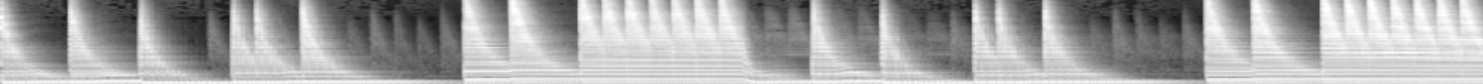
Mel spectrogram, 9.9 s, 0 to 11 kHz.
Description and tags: Synth BassFunk Dm 5
Ableton-Bass, Ableton-Loop, Bass, Bass-Groove, Bass-Loop, Bass-Recording, Bass-Sample, Bass-Samples, Beat, Compressor, Drums, Fender-Jazz-Bass, Fender-PBass, Funk, Funk-Bass, Funky-Bass-Loop, Groove, Hip-Hop, Jazz-Bass, Logic-Loop, Loop-Bass, New-Bass, Soul, Synth, Synth-Bass, Synth-Loop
